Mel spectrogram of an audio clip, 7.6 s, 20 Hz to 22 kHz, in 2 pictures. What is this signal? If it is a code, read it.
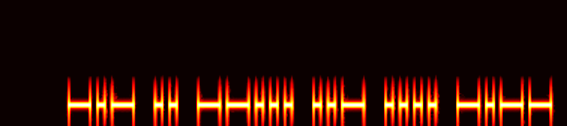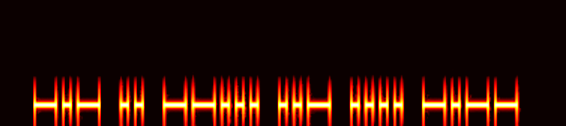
Morse code, heard as a keyed tone, about 25 wpm, 700 Hz. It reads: KI7UHY KI7UHY
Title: USA Call Signs Repeated 2x 25wpm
